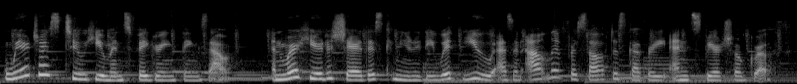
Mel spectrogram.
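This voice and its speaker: A woman reading a scripted podcast intro in a smooth, upbeat way. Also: mid-range voice, expressive, moderate pace. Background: soft music.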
